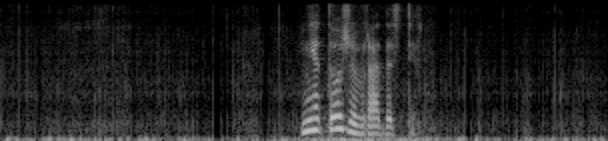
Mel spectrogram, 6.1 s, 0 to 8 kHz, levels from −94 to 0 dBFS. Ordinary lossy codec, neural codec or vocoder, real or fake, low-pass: none; codec, 16 kHz, 4.8 kbps, FACodec; fake; 7.2 kHz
